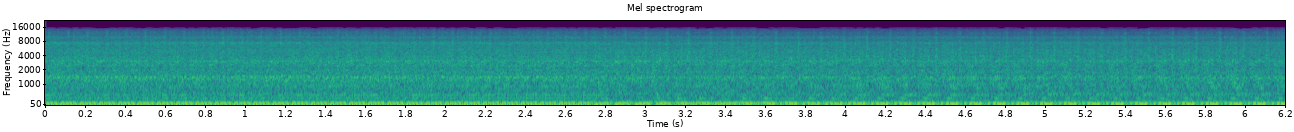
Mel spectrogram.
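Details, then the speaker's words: 1971 Chevrolet C10 V8 after first start: lumpy, uneven idle with heavy irregular low throb; lifters suspected unset. "we got it running but it's not running well"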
